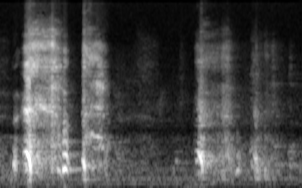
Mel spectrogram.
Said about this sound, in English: I don't know where I found this cough, but I'd like to get rid of it.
